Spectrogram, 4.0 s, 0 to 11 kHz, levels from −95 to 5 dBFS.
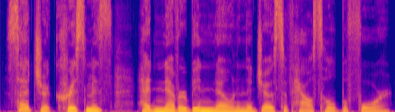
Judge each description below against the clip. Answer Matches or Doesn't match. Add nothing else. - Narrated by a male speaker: Doesn't match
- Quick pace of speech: Doesn't match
